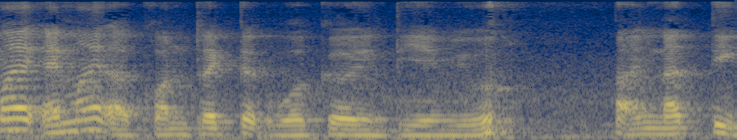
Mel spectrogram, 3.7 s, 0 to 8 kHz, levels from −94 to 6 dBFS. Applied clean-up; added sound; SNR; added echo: none; none; none; none.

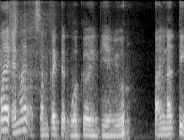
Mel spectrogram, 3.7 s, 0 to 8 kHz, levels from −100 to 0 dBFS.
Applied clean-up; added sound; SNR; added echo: neural mask model RNNoise.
